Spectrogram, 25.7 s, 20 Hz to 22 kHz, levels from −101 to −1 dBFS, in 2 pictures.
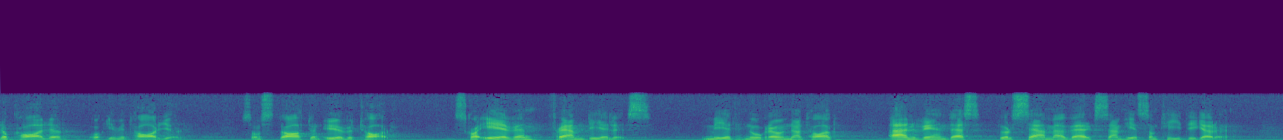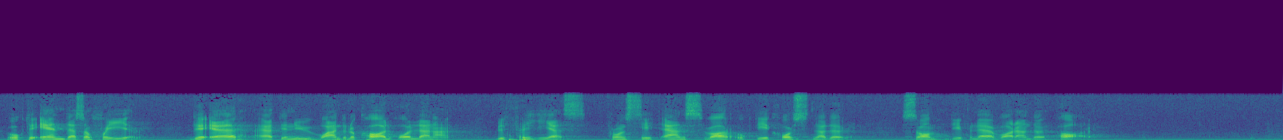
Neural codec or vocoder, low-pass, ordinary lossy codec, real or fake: none; 7.2 kHz; none; real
